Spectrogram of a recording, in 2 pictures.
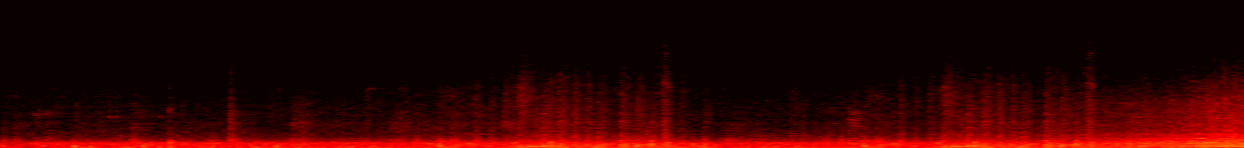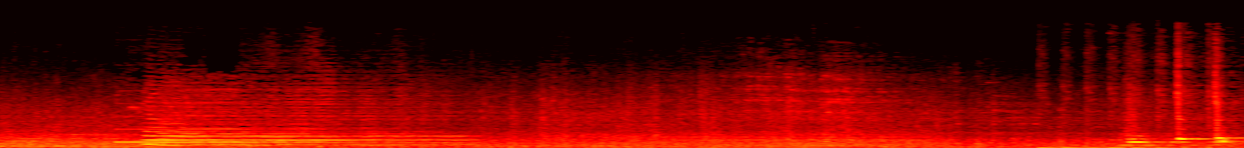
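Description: A train running with a rumble that grows louder, and its horn sounding one steady multi-tone blast of about two and a half seconds, about ten seconds in, with a fainter echo of it a few seconds later.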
